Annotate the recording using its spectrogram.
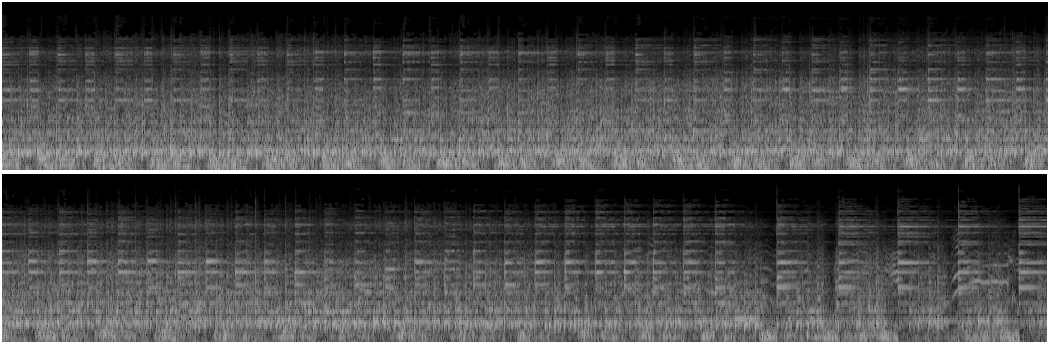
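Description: Dhol drums beaten with sticks in a fast, steady rhythm, with sustained melodic music sounding over them.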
